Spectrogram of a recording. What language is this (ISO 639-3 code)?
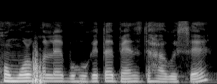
asm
